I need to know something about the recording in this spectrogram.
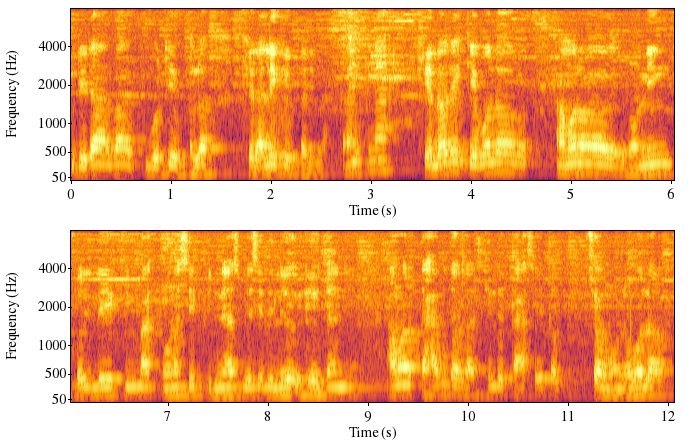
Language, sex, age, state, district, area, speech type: Odia, male, 18-30, Odisha, Nuapada, urban, spontaneous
